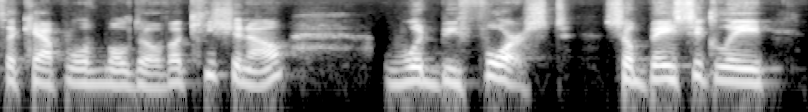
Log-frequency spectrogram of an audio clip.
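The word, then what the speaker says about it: Chișinău: I learned that I learned today how to pronounce the capital of Moldova kishinau would be forced so basically do what they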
